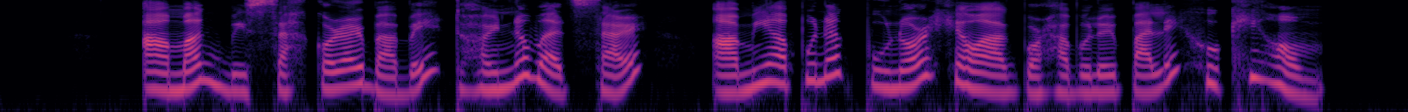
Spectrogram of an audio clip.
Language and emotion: Assamese, happy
